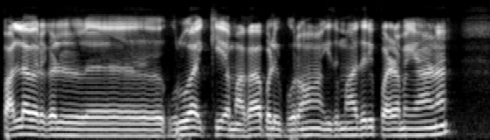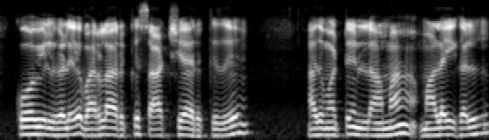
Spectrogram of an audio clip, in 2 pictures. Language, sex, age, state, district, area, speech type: Tamil, female, 60+, Tamil Nadu, Cuddalore, urban, spontaneous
